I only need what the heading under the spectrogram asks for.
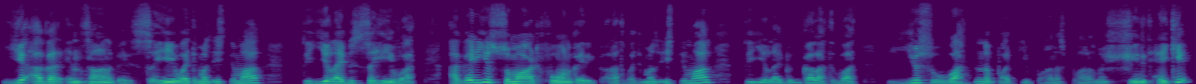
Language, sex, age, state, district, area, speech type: Kashmiri, male, 30-45, Jammu and Kashmir, Bandipora, rural, spontaneous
